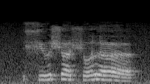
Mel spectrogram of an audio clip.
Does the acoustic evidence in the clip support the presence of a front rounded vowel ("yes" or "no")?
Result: yes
